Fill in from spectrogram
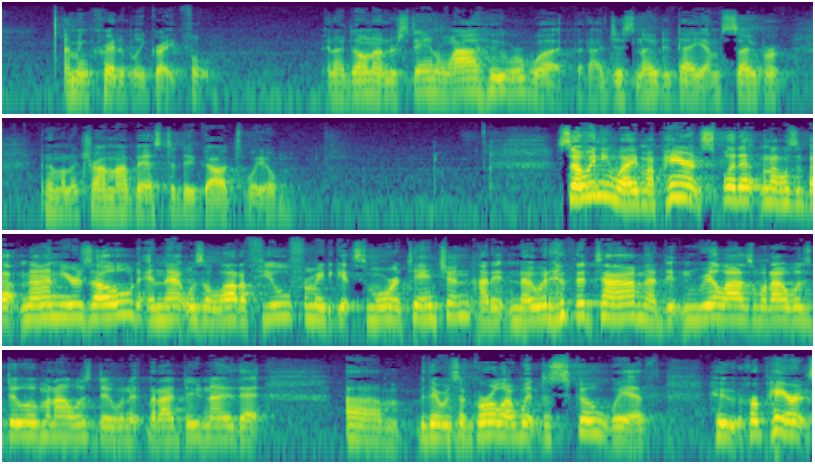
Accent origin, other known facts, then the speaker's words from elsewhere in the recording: Greensboro, North Carolina, United States; I grew up right here in Greensboro, just a few streets that way off of Westridge.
